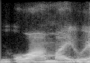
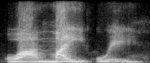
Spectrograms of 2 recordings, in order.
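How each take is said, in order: First: Even, smooth "Oa mai oi"; teacher showing the easy flowing way; mellow. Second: Very slow, mouthy "Oa mai oi" as if eating it; imitating the wrong, mushy take; mock mushy. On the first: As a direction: let "Oa mai oi" flow, relaxed. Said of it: "mellow, like". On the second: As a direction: say "Oa mai oi" slowly, as if chewing the words. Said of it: "like you're eating it". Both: Shown as a demonstration.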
